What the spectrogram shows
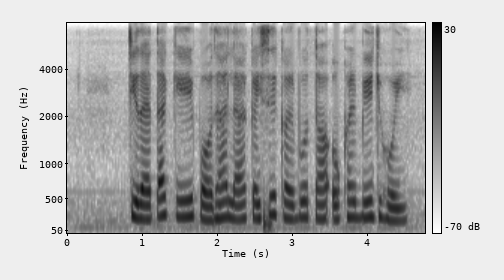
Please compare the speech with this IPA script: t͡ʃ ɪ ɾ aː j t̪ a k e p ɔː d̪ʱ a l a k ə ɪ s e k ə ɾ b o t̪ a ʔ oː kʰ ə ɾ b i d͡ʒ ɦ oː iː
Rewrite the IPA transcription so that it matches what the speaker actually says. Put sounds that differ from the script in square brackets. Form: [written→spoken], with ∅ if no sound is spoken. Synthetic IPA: t͡ʃ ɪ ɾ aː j t̪ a k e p ɔː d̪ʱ a l a k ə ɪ s e k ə ɾ b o t̪ a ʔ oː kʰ ə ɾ b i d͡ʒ ɦ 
